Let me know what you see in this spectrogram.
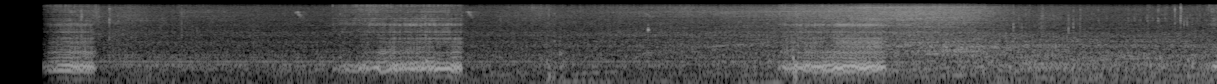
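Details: English Bulldog sleeping on the way home: a few rattling, buzzy breath noises, widely spaced, with steady low room noise between; snoring in a flat-faced dog.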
